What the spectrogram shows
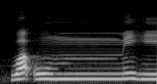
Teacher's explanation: میم تشدید والا ہے، تشدید والے میم پر ہم نے غنہ ادا کرنا ہے، اور ہا کے نیچے کھڑی زیر ہے، 1 الف کے برابر ہم کھینچ کر پڑھیں گے۔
